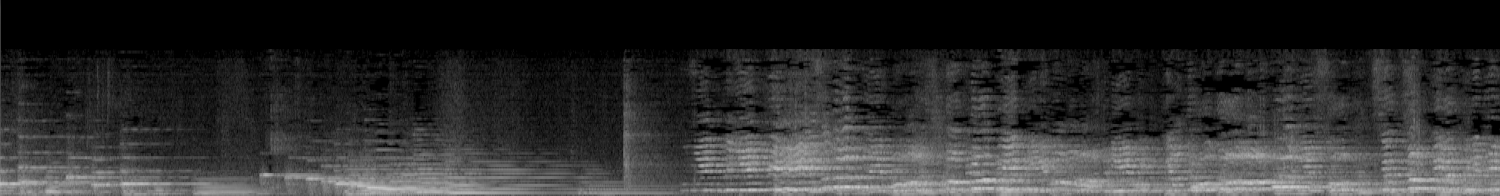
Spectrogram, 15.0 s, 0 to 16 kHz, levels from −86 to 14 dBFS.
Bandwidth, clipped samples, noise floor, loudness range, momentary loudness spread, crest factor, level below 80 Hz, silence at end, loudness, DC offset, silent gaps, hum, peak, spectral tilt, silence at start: 12 kHz; under 0.1%; -38 dBFS; 7 LU; 17 LU; 14 dB; -66 dBFS; 0 s; -16 LUFS; under 0.1%; none; none; -4 dBFS; -3.5 dB/octave; 0 s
